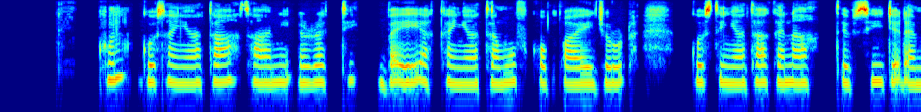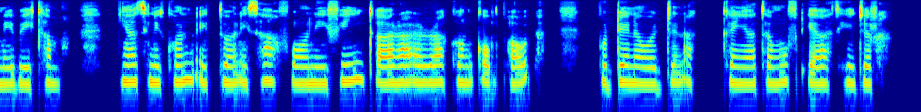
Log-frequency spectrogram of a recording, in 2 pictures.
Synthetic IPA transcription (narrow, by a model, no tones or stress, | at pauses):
kʰʊnɡɔsɐɲaːt̪aːsaːniːʔɪrːɐt̪ːɪ | bɐʔe̞ːɐkːɐɲaːt̪ʰɐmuːfkʼɔpʼːaːʔeːd͡ʒɪɾʊᶑɐ̥ | ɡ̥ɔst̪ɪɲaːt̪aːkɐnaːt̪ʼɪbsiːd͡ʒɛᶑɐmeːbe̞ːkʰɐmɐ̥ | ɲaːt̪nɪkʊnɪt̪ːo̞ːnɪsaːfo̞ːniːfɪkʼaːɾaːɪrːaːkɐŋkʼɔpʼːaːʔʊᶑɐ̥ | b̥ʊd̪ːe̞ːnɐwɐd͡ʒːɪnɐ | kːɐɲaːt̪ɐmuːfᶑɪjaːt̪ʰe̞ːd͡ʒɪɾɐ̥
